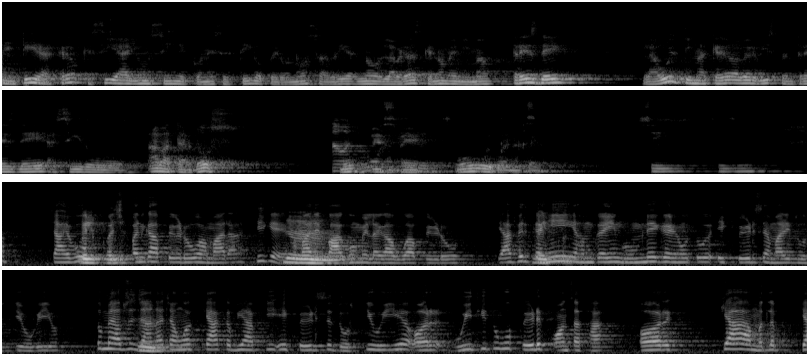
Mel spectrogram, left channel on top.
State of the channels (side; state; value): both; different; correlation 0.00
